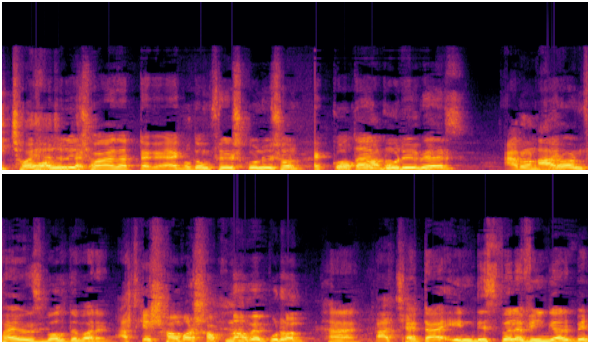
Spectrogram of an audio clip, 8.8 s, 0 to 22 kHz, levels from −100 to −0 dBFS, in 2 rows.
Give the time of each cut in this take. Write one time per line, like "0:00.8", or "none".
0:02.3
